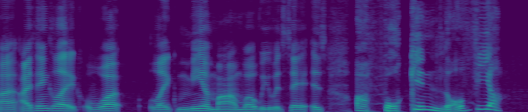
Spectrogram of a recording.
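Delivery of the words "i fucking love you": best-effort attempt at a northern English accent. What the speaker and their mom would say: attempted northern English accent. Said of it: "That's all we can do. That's that's the best of our northern accent".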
